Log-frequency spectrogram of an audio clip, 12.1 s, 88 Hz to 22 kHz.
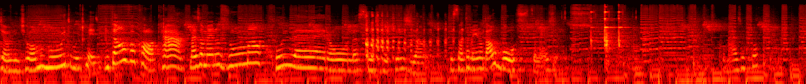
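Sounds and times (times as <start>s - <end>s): background music: 0.0s - 12.0s
metal spoon clinking glass bowl: 8.8s - 9.6s.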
